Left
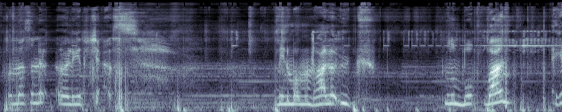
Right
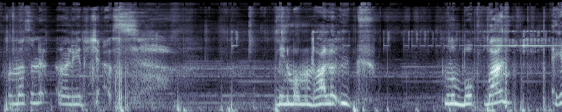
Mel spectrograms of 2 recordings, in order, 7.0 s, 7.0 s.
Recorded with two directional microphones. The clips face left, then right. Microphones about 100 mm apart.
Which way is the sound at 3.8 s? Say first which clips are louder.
Right 2 dB; 10° right (ahead or behind).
